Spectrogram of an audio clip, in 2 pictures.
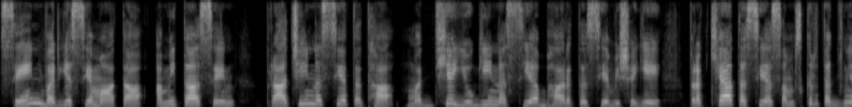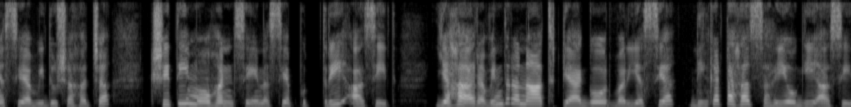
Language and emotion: Sanskrit, neutral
